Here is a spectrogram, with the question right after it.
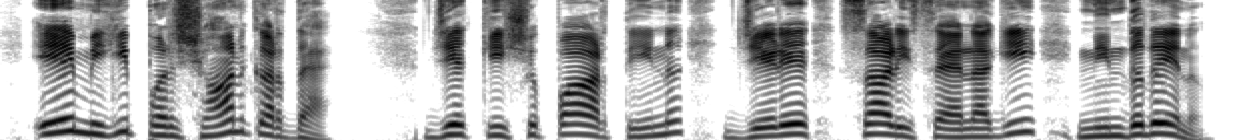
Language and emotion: Dogri, angry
